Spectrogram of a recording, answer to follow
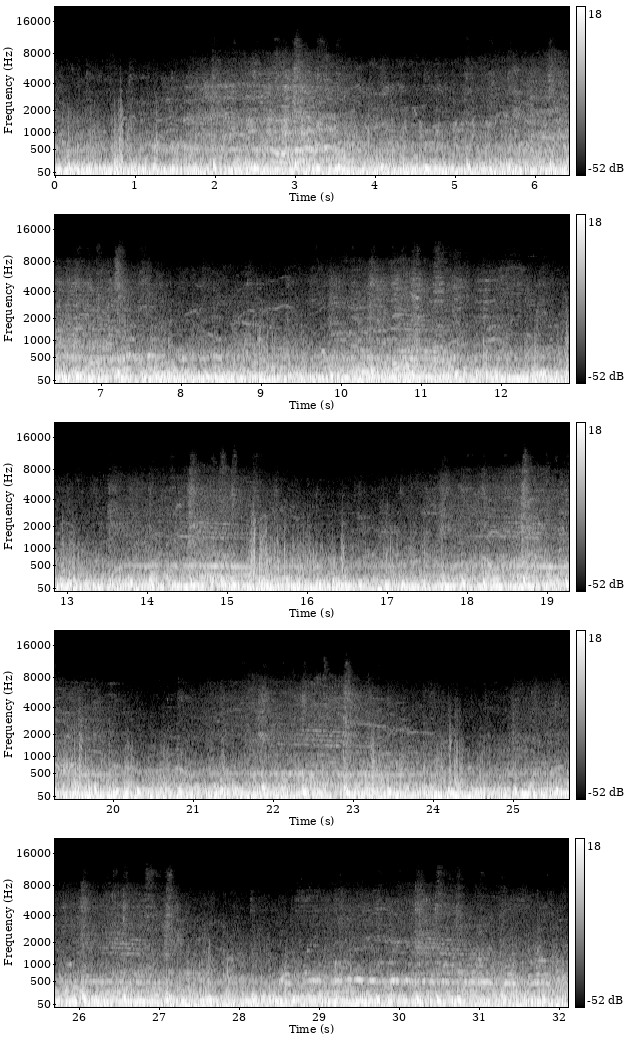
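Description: Fairground music with singing playing over a heavy wind rumble on the microphone of a moving ride, with a steady hum underneath.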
